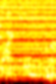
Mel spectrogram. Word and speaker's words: Mikel: What you gonna It's Mikel, but he pronounces it Michael.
